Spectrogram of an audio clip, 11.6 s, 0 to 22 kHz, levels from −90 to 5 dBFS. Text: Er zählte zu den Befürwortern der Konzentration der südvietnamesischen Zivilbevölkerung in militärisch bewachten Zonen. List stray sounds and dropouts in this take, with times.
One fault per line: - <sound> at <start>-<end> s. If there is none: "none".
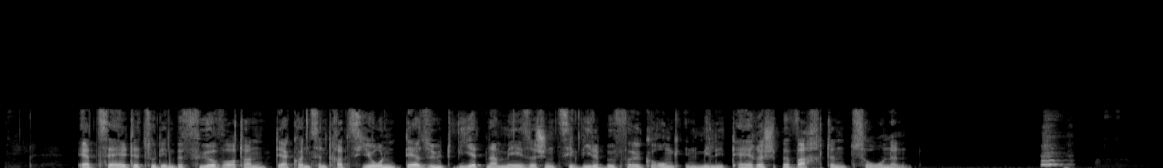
- laugh at 10.4-10.8 s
